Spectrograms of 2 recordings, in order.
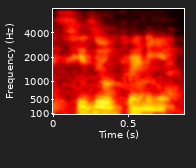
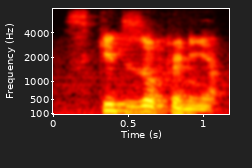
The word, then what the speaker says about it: schizophrenia: Disease, সেটা হচ্ছে গিয়ে সিজোফ্রেনিয়া। হ্যাঁ, সিজোফ্রেনিয়াকে এটার নাম সিজোফ্রেনিয়া আমরা বলি, অনেকে আমেরিকান অ্যাকসেন্টে উচ্চারণ করে যে স্কিজোফ্রেনিয়া।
